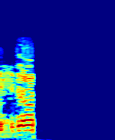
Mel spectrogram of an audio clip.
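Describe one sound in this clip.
A man speaks briefly into a microphone in a calm, presenting voice.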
